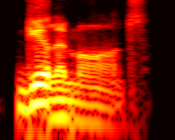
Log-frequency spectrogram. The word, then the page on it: guillemot: British English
